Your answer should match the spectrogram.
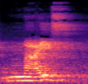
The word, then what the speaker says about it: maíz: Bien, fíjate que en el caso del maíz, la vocal cerrada, la vocal tónica cerrada es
